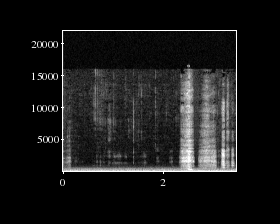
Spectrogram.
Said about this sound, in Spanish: Aparte de mis respiraciones agitadas lo único que podía oír era el débil eco de aquella canción.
